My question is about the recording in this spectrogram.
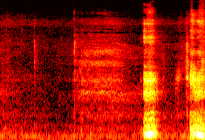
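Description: Mostly near silence while a plastic soda bottle's cap is twisted, with a faint brief hiss near the middle, then one short throat sound about a second and a half in.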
